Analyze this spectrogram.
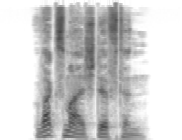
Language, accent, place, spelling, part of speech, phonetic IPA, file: German, Germany, Berlin, Wachsmalstiften, noun, [ˈvaksmaːlʃtɪftn̩], De-Wachsmalstiften.ogg
- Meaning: dative plural of Wachsmalstift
